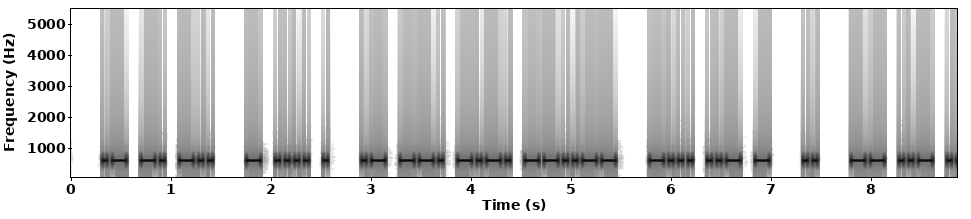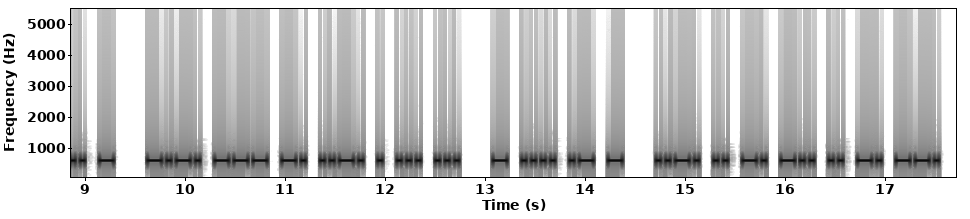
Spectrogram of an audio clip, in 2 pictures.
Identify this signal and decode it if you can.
Morse code, heard as a keyed tone, about 25 wpm, 600 Hz. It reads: AND THE AGC, BUT I MUST CONFESS THAT FINDING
